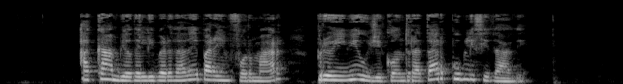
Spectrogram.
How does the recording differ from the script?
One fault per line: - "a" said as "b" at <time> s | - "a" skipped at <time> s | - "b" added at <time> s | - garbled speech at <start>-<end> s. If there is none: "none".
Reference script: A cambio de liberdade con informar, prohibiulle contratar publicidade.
- "con" said as "para" at 2.1 s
